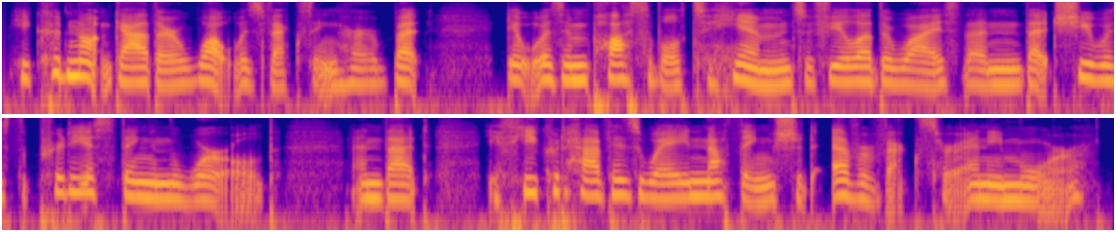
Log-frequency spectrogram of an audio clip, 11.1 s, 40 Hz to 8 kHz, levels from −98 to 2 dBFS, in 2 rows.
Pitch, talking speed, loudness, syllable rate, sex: 185 Hz, 225 wpm, -21 LUFS, 5.5 syllables/s, female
